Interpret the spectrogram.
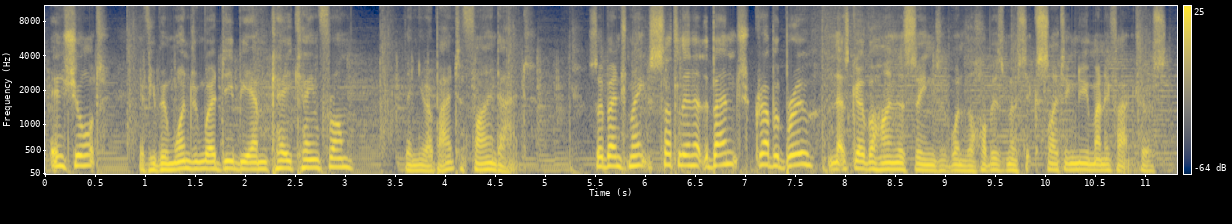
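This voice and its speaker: A man's voice: mid-range voice, animated, brisk, a little mellow. Male host, enthusiastic, faint music bed. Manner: chatty and enthusiastic. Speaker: podcast host. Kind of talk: upbeat podcast hosting.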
